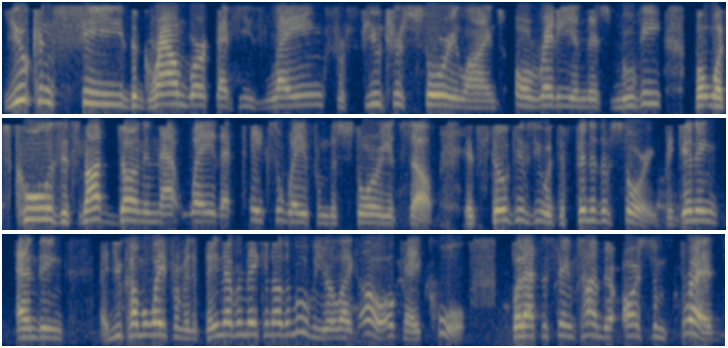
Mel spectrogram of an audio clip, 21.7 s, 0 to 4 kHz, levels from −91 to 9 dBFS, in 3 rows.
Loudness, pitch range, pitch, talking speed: -27 LUFS, 175-220 Hz, 195 Hz, 185 wpm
